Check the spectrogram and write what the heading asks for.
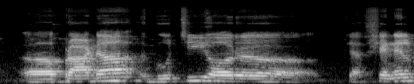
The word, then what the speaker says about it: Chanel: अच्छा, शेनेल की स्पेलिंग क्या है? CHANEL। उसको क्या पढ़ते थे, क्या पढ़ते थे तुम लोग? Chanel। चैनल नहीं पढ़ा किसी ने?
